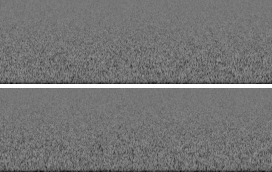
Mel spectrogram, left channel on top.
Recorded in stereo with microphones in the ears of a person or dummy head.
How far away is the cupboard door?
I don't hear a cupboard door.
